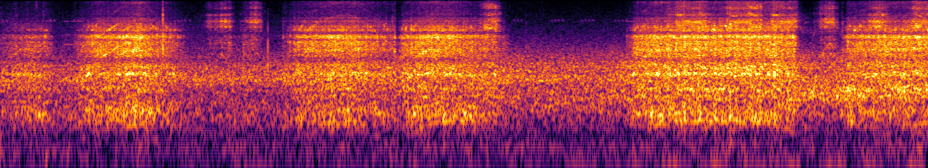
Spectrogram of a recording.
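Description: Tamiya Tundra RC truck's electric drivetrain whirring and grinding in on-off bursts of throttle, its tires scrubbing and churning against brush as it struggles and gets stuck.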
